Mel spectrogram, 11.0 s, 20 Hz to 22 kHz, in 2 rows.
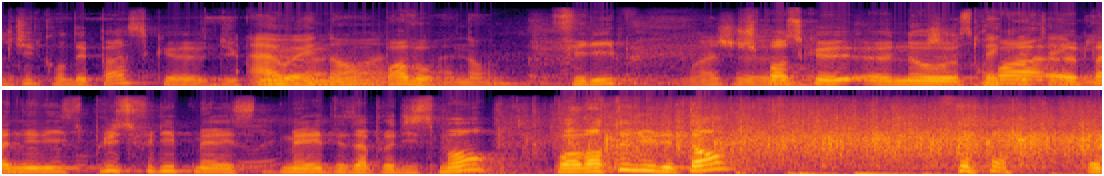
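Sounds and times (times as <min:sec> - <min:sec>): audience applauding: 0:08.0 - 0:11.0
audience laughing: 0:10.1 - 0:11.0.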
